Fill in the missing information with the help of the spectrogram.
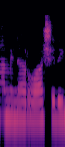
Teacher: من الراشدین میں را کو پر پڑھنا ہے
